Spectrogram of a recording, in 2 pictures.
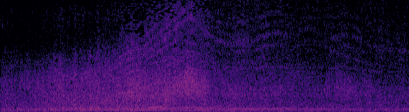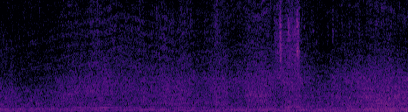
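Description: Race car engines roar and drone.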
